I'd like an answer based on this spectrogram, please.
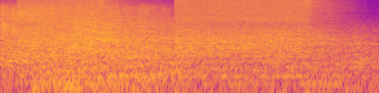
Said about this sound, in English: Kimberly grips her throttle, using every bit of fancy flying she knows to try to lose the fighters as they open fire and give chase.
